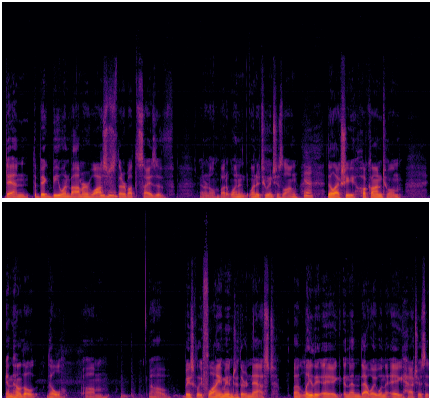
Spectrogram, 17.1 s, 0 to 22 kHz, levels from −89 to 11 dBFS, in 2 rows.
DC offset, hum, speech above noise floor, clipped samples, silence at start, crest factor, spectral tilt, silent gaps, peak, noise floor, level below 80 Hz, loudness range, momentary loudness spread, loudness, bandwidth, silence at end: under 0.1%; none; 29 dB; under 0.1%; 0.05 s; 22 dB; -6.5 dB/octave; none; -6 dBFS; -57 dBFS; -58 dBFS; 6 LU; 15 LU; -28 LUFS; 15.5 kHz; 0 s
